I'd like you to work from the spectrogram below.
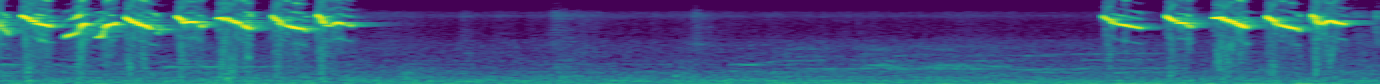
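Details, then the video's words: Caged white-eye hung on its hook, singing in a 'tembakan' shooting style: a rapid run of high, sharply falling whistled notes for about two seconds, a pause, then another quick burst of similar slurred whistles. "Suara Tembakan Dahsyat Pleci Gacor Paling Digemari Para Plecimania Digantangan"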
